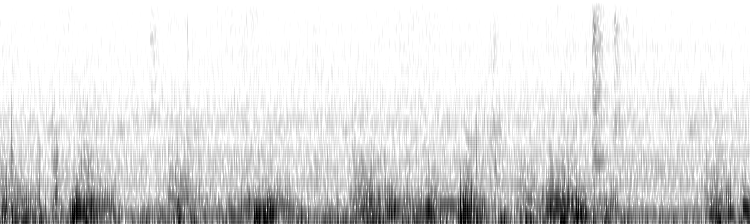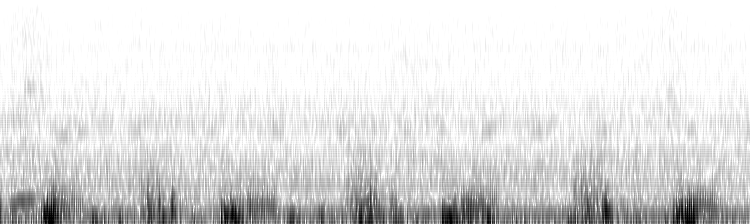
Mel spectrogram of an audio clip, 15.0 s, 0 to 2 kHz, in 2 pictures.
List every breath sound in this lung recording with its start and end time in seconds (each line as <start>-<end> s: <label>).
0.00-0.63 s: inhalation
0.00-0.63 s: rhonchi
0.65-1.27 s: exhalation
0.65-1.27 s: rhonchi
1.63-2.26 s: inhalation
2.35-3.09 s: exhalation
2.35-3.09 s: rhonchi
3.47-4.52 s: inhalation
3.47-4.52 s: rhonchi
4.55-5.16 s: exhalation
4.55-5.16 s: rhonchi
5.41-6.28 s: inhalation
5.41-6.28 s: rhonchi
7.02-7.89 s: inhalation
7.02-7.89 s: rhonchi
7.95-8.50 s: exhalation
7.95-8.50 s: rhonchi
8.90-9.60 s: inhalation
9.70-10.40 s: exhalation
9.70-10.40 s: rhonchi
11.00-11.71 s: inhalation
11.91-12.62 s: exhalation
11.91-12.62 s: rhonchi
13.21-13.91 s: inhalation
14.12-14.82 s: exhalation
14.12-14.82 s: rhonchi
